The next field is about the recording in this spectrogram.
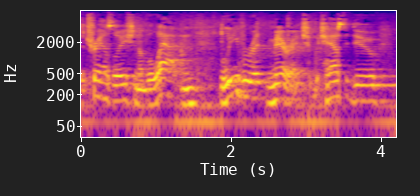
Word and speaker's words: Levirate: Levirate law. That is spelled like Levi, L-E-V-I, and then rate, R-A-T-E. One word, pronounced Levirate, the Levirate law. That law exists, is named out of the Latin term levir, L-E-V-I-R, which means husband's brother.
